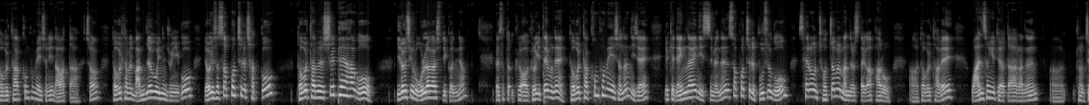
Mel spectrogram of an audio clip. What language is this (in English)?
Korean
